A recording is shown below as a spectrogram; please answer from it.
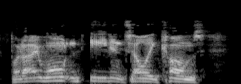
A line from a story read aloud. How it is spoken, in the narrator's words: grumbled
